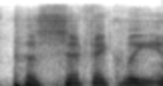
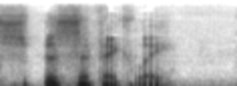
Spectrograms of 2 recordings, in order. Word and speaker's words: specifically: Mo- uh, top of it is pacifically instead of specifically.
